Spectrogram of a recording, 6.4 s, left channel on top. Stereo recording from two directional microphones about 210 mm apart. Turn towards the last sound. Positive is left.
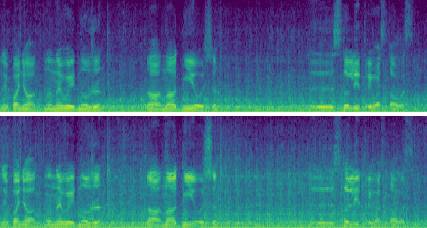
turn(degrees=25)  # may be behind; listen again after turning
